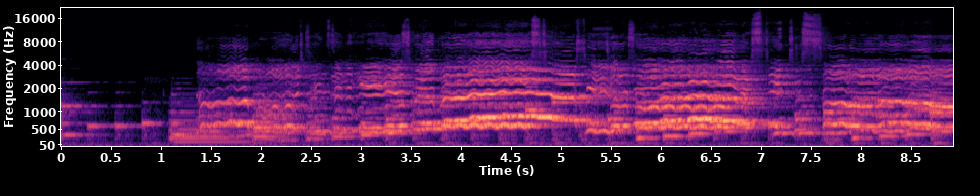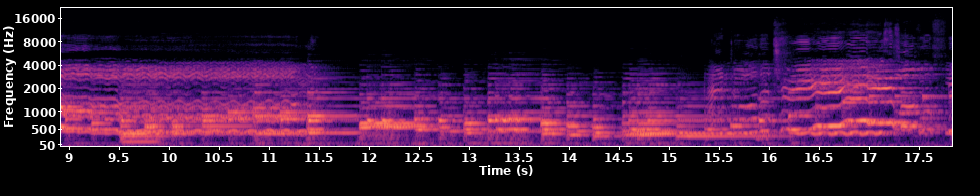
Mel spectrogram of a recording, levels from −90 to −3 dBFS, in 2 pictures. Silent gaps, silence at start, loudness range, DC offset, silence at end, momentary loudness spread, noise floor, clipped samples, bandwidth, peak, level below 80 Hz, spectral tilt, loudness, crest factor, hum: none; 0 s; 10 LU; under 0.1%; 0 s; 16 LU; -46 dBFS; under 0.1%; 16 kHz; -8 dBFS; -64 dBFS; -3.5 dB/octave; -26 LUFS; 20 dB; none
